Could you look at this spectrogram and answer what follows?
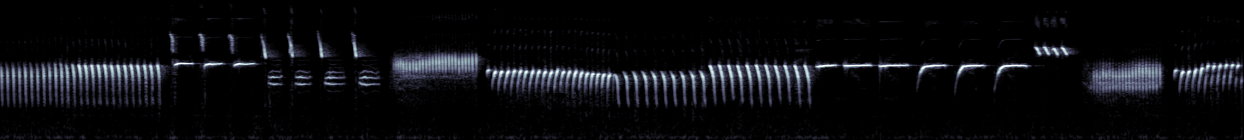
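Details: Varied canary song to stimulate females, from a Color Canary. Long even trills alternate with clipped paired notes, a buzzy wash and a run of about five short ringing whistles, ending with further trills.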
